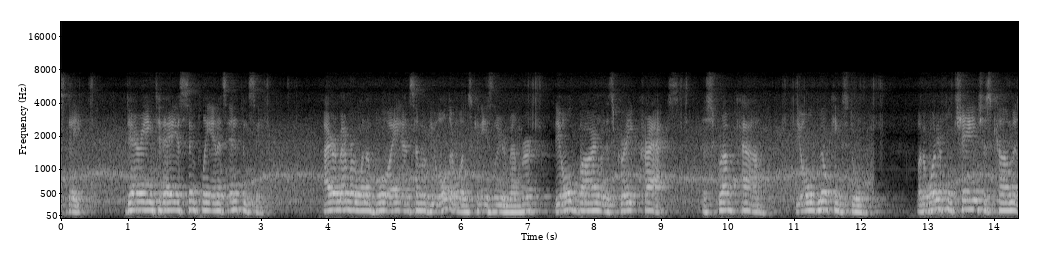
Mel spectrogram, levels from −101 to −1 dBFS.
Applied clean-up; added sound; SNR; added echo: none; Wind; 16 dB; reverberation time 0.8 s.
